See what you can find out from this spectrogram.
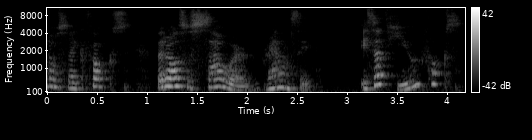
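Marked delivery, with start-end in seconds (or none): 3.1-4.1 nervous. Acted. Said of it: "Mole asked nervously".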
